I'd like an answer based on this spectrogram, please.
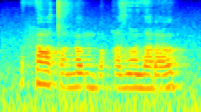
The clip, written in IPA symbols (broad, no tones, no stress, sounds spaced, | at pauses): f a tˤ u ŋ o m b o q ɛ zˤ ẽ ðˤ a ɾ ʌ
